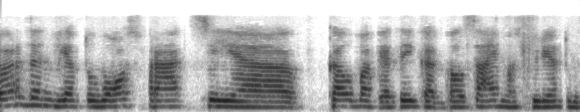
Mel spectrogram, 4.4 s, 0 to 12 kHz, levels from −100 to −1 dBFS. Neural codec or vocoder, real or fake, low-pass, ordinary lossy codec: none; real; 7.2 kHz; AAC, 32 kbps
